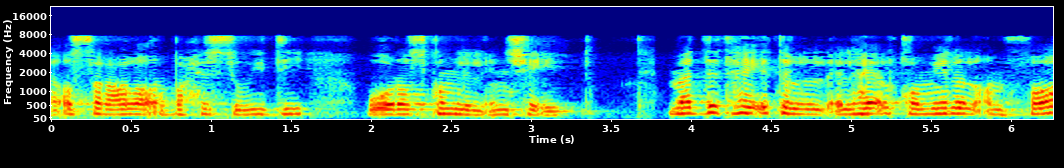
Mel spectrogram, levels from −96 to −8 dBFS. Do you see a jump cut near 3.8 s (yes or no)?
yes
